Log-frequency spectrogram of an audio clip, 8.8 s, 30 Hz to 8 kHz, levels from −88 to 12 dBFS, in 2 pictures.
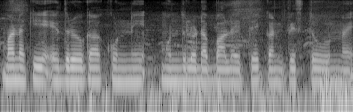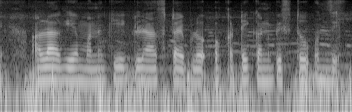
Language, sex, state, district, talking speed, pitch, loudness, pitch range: Telugu, male, Andhra Pradesh, Sri Satya Sai, 100 wpm, 135 Hz, -18 LUFS, 130-140 Hz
